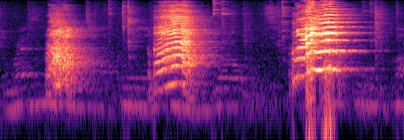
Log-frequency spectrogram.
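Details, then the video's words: Hungry pet macaw calling for attention, loud raspy talking bursts: three separate harsh, harmonic utterances about a second apart, the last the strongest, in a quiet indoor room. "The Talking and Dancing Macaw"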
